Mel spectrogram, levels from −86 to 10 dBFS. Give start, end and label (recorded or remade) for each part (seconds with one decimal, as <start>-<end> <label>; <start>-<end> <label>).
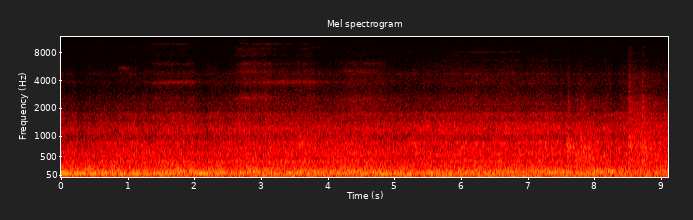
0.0-9.1 recorded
